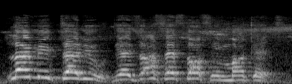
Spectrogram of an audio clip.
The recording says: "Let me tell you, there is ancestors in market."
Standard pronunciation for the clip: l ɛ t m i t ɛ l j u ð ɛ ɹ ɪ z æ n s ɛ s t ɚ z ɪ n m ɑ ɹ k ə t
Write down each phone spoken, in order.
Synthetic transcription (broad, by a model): l ɛ t m i t ɛ l j u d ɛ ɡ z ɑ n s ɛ s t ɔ s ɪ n m ɑ k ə t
